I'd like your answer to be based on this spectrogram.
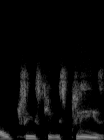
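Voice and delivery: mock earnest, repeated pleading, begging voice. Retelling how she asked journalist friends for support: imitating her own begging. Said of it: "It was literally begging".

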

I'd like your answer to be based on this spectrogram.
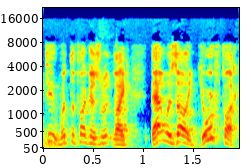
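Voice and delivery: mock fed-up, angry, exasperated outburst. Imagining a reply to someone blaming him: imagined angry reply. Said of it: "I'd be mad".

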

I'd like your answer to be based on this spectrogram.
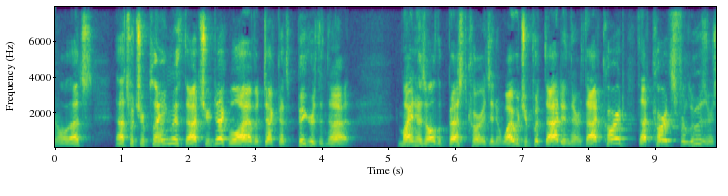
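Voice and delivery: smug, arrogant, condescending put-on know-it-all voice. Recounting a player in voice chat who belittled their decks, imitating an arrogant player. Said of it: "always had that arrogance in his voice".

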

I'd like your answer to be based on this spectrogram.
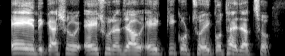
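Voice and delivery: plain

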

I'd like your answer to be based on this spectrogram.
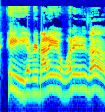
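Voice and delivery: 1920s radio announcer voice. The speaker greets everybody, 1920s radio man voice. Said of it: "I just sounded like a 1920s radio man".

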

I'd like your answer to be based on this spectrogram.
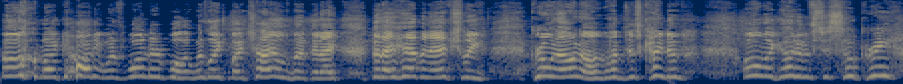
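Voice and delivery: tearful voice. Reacting to a movie trailer, crying. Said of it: "I'm crying over a trailer for a movie".

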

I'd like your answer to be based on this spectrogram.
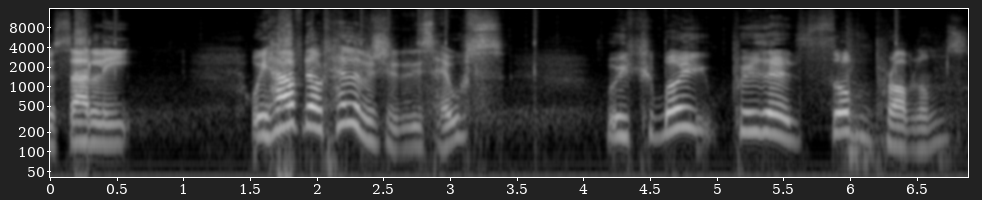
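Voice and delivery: loud speech mangled through a yawn. Narrating gameplay, speaking through a yawn. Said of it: "my voice got a bit messed up there. I just yawned".

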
